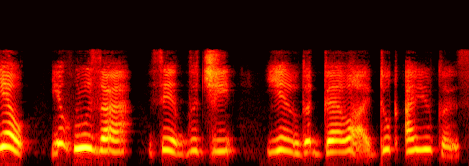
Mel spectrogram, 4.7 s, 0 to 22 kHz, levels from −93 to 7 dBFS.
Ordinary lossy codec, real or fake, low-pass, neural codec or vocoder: MP3, 64 kbps; fake; 7.2 kHz; codec, 16 kHz, 0.5 kbps, FunCodec, trained on LibriTTS, 25 frames a second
